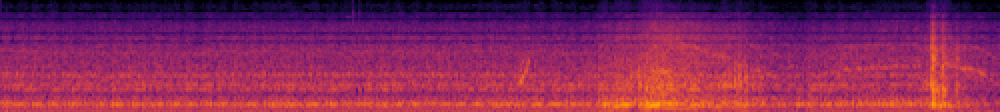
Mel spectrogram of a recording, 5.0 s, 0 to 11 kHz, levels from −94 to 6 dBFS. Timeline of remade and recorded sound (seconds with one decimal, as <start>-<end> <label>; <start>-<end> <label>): 0.0-5.0 recorded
